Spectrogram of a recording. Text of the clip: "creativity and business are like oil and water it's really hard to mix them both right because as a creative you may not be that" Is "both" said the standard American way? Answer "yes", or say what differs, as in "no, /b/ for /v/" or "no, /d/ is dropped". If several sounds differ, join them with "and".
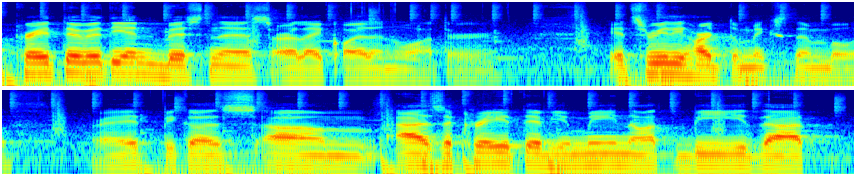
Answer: yes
